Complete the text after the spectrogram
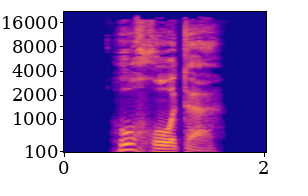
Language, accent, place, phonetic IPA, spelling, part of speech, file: German, Germany, Berlin, [ˈhoːxˌʁoːtɐ], hochroter, adjective, De-hochroter.ogg
- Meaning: inflection of hochrot: 1. strong/mixed nominative masculine singular 2. strong genitive/dative feminine singular 3. strong genitive plural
